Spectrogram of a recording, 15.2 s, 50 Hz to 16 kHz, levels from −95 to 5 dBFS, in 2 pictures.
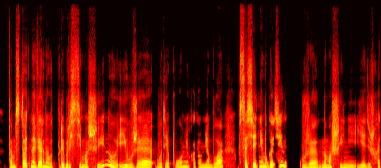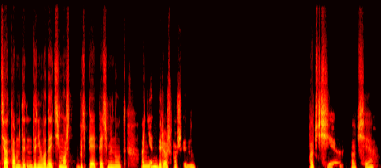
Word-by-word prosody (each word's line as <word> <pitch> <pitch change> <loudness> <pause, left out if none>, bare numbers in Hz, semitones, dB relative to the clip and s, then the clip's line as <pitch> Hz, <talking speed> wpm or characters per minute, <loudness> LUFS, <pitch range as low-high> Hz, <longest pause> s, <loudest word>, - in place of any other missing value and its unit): Там 205 +2 0
стоит, 255 +3 +4
наверно, 210 -2 +5
вот 185 - -8
приобрести 195 +1 +1
машину 225 - +3
и 185 0 0
уже 185 +7 +3
вот 180 -1 -6
я 175 - 0
помню, 215 +6 -3
когда 180 -3 -8
у - - -3
меня 180 0 -1
была, 185 +7 +1 0.3
в - - -12
соседний 220 +5 +4
магазин 220 +8 +4 0.3
уже 175 -3 0
на 180 0 -2
машине 180 -3 -1
едешь, 160 0 -3
хотя 200 +4 +2
там 190 -3 0
д 180 - -2
до 180 +1 -2
него 185 +1 0
дойти 180 +4 -1
может 190 -2 -1
быть 185 -3 -9
пя- 165 -1 +1
5 175 +3 -4
минут, 170 -2 -5 0.3
а 160 - -2
нет, 195 +11 0
берешь 195 +2 -1
машину. 170 0 -7 2.3
Вообще, 190 -5 -2 0.4
вообще 180 0 -6
185 Hz, 155 wpm, -24 LUFS, 175-210 Hz, 2.3 s, наверно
